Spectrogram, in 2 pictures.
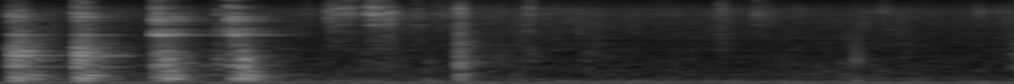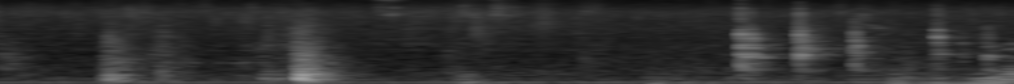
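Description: A spoon scrapes and clinks against a pot as beef broth is stirred in for boeuf bourguignonne, with a steady run of metallic taps and knocks close up and a faint sizzle underneath.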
